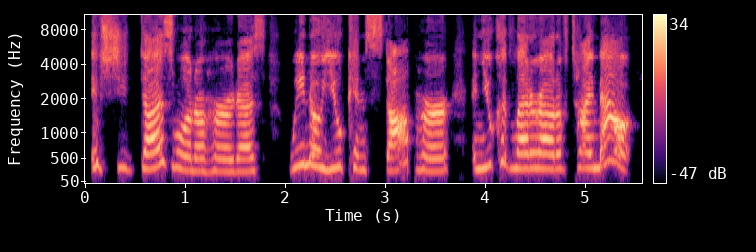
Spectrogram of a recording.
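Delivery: mock little-girl prayer ending very high; imitating praying little girl. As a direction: plead to God like a small child, building. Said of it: "this is what I hear".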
